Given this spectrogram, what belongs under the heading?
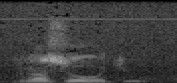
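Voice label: "rasoghju", Corsican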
